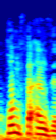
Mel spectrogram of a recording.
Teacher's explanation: يعني مثلا قم فأنذر، يا أيها المدثر، قم فأن ينتقل من مخرج الهمزة في كلمة أنذر إلى مخرج الذال وهو طرف اللسان مع أطراف الثنايا العليا · Term: الإخفاء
